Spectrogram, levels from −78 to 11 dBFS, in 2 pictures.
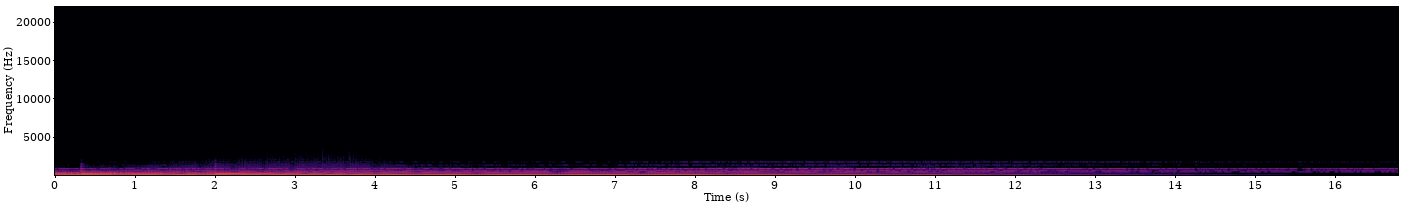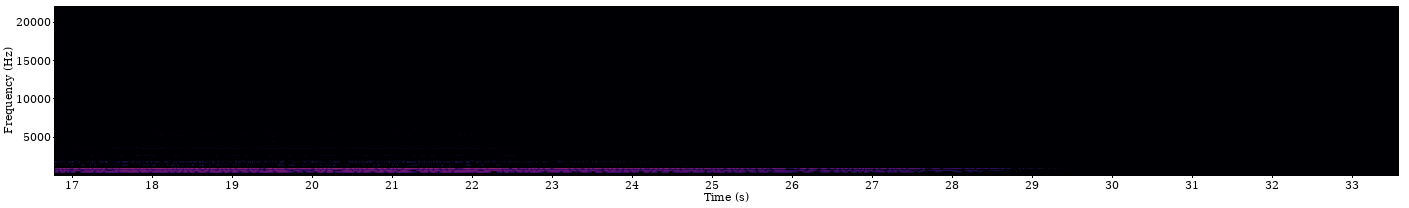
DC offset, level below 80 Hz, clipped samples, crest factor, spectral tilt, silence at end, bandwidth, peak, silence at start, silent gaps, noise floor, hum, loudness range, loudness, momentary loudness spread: under 0.1%; -46 dBFS; under 0.1%; 16 dB; -11 dB/octave; 6 s; 3.5 kHz; -20 dBFS; 0 s; none; -89 dBFS; none; 20 LU; -35 LUFS; 21 LU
